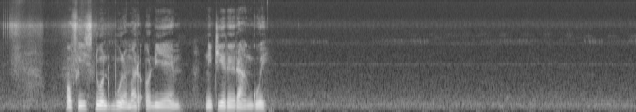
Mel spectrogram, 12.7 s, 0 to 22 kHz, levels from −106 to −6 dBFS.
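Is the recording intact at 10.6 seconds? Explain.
Yes, the speech at 10.6 seconds is intact, with no audible fault at that moment.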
